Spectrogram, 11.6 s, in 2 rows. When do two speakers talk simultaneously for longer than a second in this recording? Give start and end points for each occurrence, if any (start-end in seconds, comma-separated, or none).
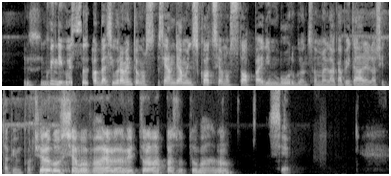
none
